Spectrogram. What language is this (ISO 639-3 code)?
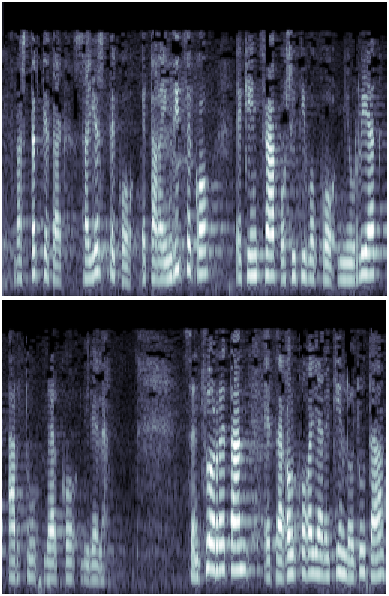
eus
